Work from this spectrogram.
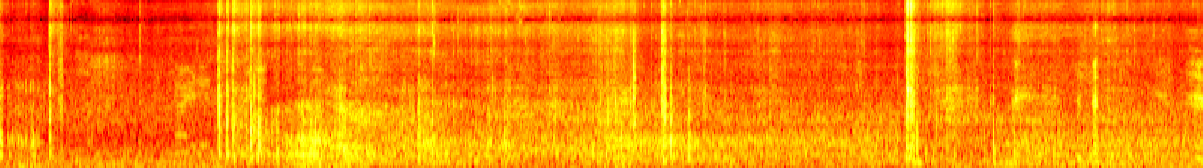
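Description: Skateboard wheels roll and clatter near stairs, with sharp impacts from a trick attempt and landing that ends in wheel bite, while a person talks over the sounds.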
